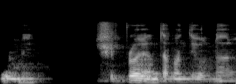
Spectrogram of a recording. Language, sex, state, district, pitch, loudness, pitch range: Telugu, male, Andhra Pradesh, Visakhapatnam, 85 Hz, -19 LUFS, 85-100 Hz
